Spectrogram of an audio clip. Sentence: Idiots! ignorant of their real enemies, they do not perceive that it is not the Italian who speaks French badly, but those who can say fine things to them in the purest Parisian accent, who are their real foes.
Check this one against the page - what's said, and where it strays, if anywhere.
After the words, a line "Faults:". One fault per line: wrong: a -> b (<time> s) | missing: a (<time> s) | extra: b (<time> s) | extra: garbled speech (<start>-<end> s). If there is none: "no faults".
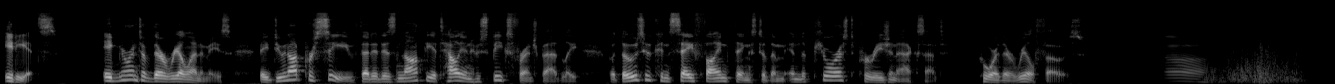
Idiots! ignorant of their real enemies, they do not perceive that it is not the Italian who speaks French badly, but those who can say fine things to them in the purest Parisian accent, who are their real foes.
Faults:
no faults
